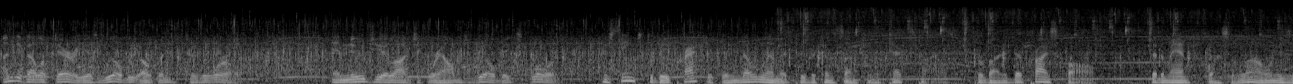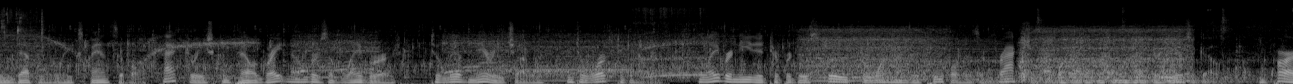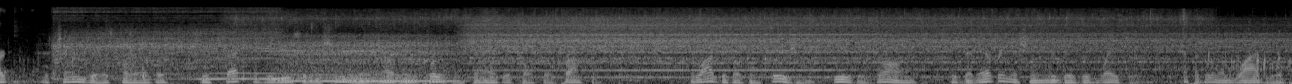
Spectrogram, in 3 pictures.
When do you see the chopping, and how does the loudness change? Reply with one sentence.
The chopping can't be heard in this clip.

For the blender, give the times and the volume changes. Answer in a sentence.
The blender can be heard from 0.0 to 38.7 s, getting louder.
